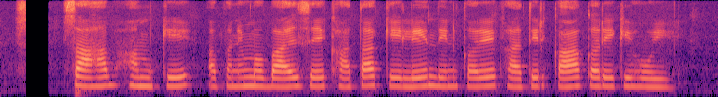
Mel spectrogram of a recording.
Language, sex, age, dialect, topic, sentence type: Bhojpuri, female, 18-24, Western, banking, question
